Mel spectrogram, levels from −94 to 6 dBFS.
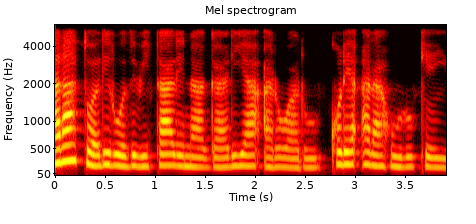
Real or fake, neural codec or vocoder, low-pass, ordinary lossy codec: fake; codec, 24 kHz, 1.2 kbps, DualCodec; 5.4 kHz; none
